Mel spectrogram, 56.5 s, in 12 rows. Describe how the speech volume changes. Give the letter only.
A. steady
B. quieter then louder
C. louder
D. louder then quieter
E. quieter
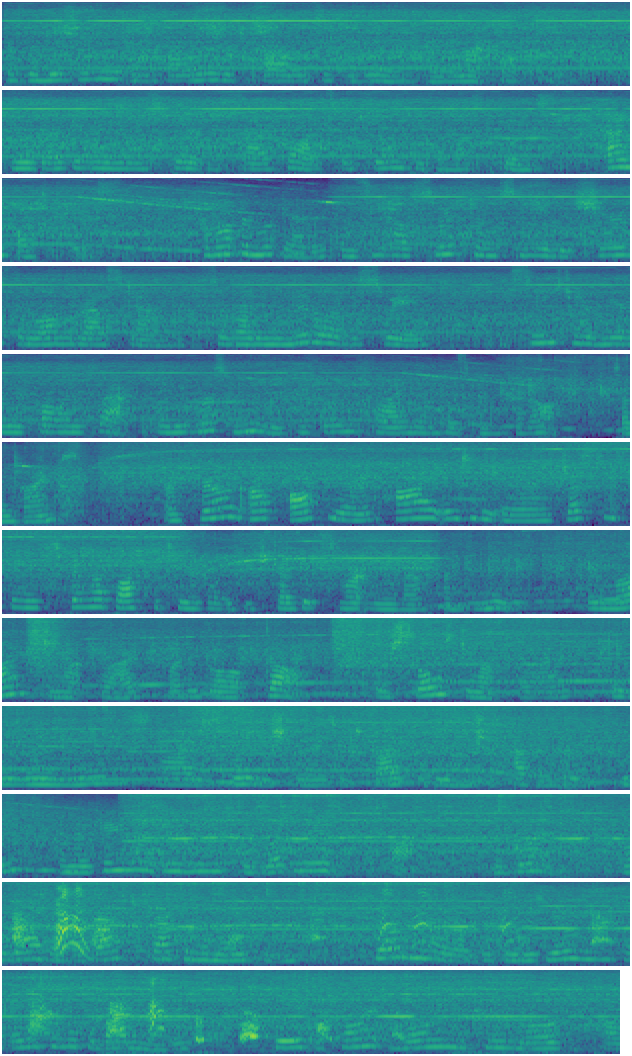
A.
